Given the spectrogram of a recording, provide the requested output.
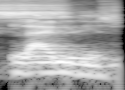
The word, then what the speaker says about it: Leibniz: ¿Cómo se pronuncia Leibniz? Leibniz, ok.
